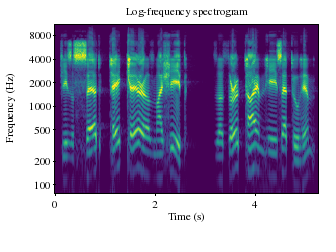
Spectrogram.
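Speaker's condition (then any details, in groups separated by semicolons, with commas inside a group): Cerebral palsy, speech-generating device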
